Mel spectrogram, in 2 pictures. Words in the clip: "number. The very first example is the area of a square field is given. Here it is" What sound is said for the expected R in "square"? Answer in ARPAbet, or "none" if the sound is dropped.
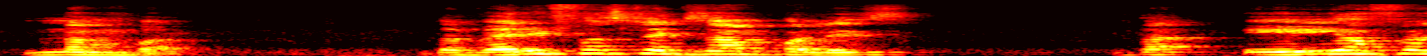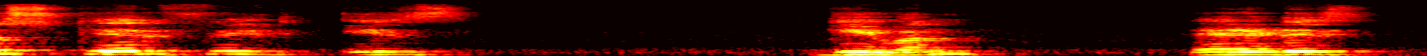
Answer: L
